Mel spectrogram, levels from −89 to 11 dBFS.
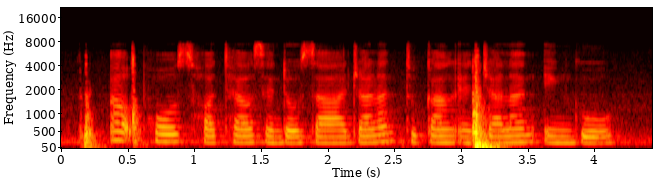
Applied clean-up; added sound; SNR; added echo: none; Slam / Car; -3 dB; none.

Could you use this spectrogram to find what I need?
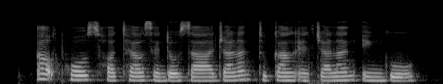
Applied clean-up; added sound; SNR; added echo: neural separator model SepFormer DNS4.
